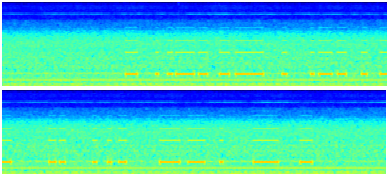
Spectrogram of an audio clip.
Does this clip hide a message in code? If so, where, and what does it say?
No, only beeps of irregular length, with street noise.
